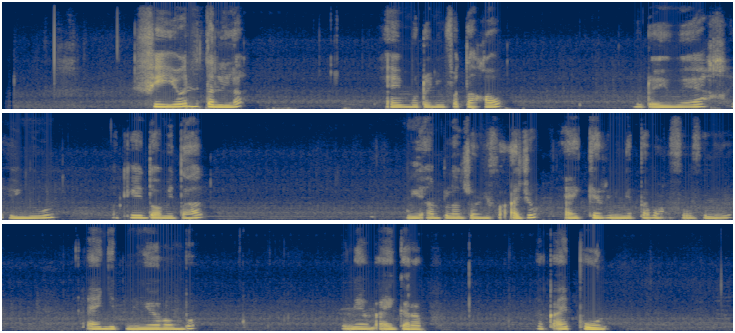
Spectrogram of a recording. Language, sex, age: Wolof, female, 18-24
